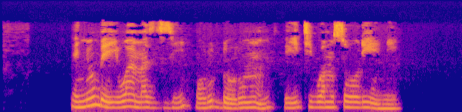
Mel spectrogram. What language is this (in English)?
Ganda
